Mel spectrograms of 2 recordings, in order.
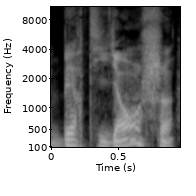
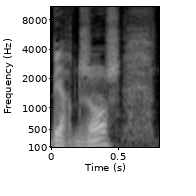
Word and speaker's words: Bert Jansch: La plupart de ses contemporains et de ses concitoyens britanniques ont toujours prononcé Bertie Jansch, mais c'est un nom d'origine allemande et le musicien lui-même insistait pour qu'on prononce Bert Jansch. Il le prononçait lui-même Bert Jansch.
